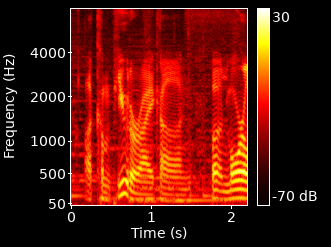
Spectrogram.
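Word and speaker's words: Eikon: at home not icon icon like acon kind of thing it's e-i-k-o-n but it's pronounced icon yeah it's not icon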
